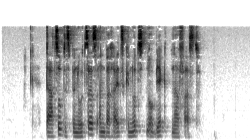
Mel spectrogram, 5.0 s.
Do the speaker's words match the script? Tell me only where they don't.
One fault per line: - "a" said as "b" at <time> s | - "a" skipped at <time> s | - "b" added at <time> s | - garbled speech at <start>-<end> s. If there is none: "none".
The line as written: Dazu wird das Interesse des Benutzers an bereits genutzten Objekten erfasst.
- "wird das Interesse" skipped at 1.3 s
